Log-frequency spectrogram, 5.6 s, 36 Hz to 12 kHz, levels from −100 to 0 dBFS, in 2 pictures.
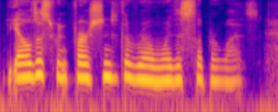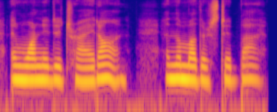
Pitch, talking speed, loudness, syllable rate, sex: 195 Hz, 240 wpm, -17 LUFS, 6.0 syllables/s, female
